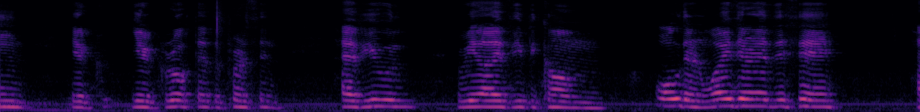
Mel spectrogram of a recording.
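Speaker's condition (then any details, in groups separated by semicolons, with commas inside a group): Cerebral palsy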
